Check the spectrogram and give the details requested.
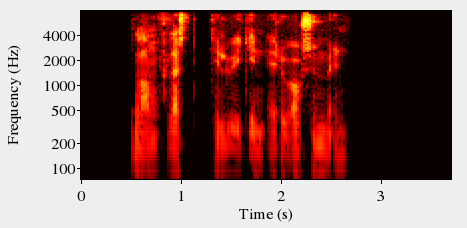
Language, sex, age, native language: Icelandic, male, 50-59, Icelandic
